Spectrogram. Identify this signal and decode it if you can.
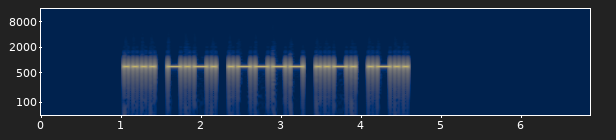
Morse code, heard as a keyed tone, about 22 wpm, 700 Hz. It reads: HC1FL
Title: DXCC-100 Call Signs - 5 Characters - Repeated 2x - 22wpm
